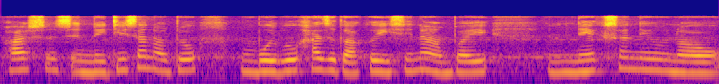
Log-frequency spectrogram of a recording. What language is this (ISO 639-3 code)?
brx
